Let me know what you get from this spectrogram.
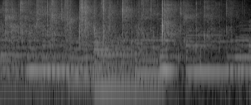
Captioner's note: applause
